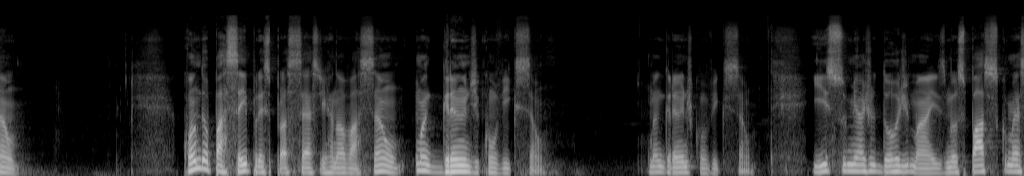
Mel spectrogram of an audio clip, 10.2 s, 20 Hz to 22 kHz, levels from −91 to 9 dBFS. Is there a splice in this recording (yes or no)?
yes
